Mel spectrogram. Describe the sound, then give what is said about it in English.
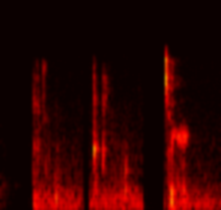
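Three gulping bursts as someone quickly chugs two White Claw hard seltzers from a Stanley mug, each swallow wet and noisy with short pauses between, the last one sharper and louder. “He's chugging.”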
